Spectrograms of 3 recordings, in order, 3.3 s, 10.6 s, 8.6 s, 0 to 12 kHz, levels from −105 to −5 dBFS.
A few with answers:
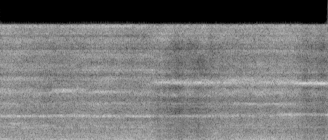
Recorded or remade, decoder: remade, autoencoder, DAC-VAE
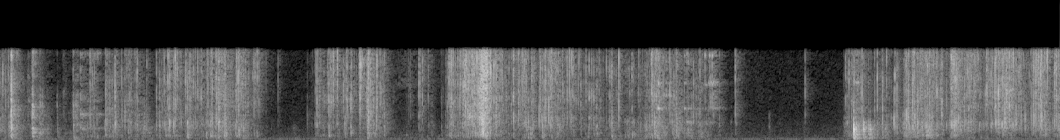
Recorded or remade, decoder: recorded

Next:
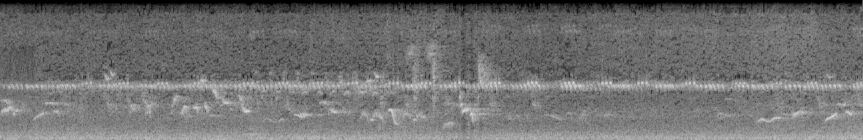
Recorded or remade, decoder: recorded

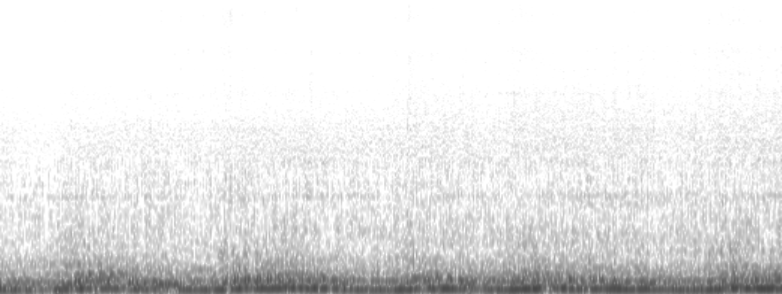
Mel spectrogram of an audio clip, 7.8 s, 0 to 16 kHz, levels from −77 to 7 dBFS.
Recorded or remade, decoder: remade, vocoder, BigVGAN v2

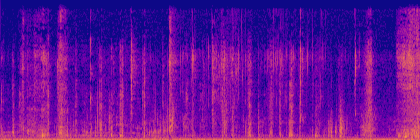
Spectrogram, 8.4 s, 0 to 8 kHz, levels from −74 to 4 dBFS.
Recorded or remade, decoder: recorded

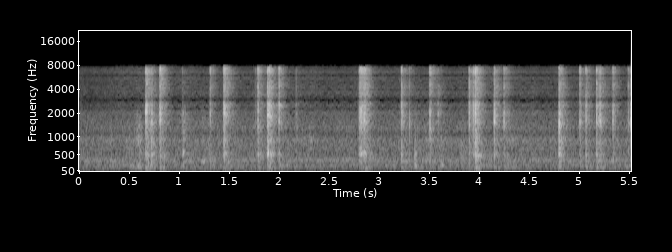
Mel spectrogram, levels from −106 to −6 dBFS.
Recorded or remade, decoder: remade, autoencoder, DAC-VAE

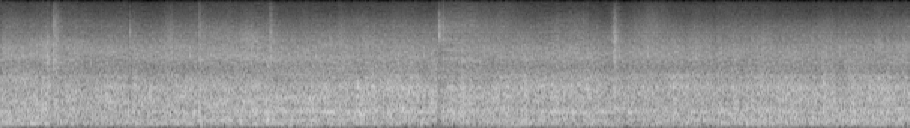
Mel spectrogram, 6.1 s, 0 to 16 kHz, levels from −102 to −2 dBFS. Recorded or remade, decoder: remade, codec, SNAC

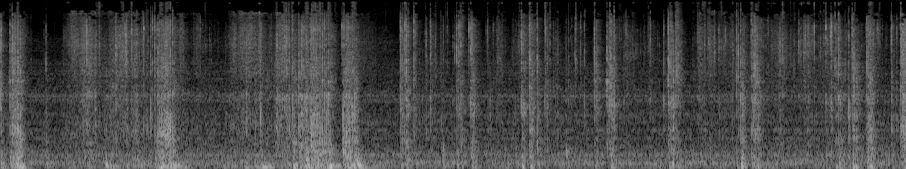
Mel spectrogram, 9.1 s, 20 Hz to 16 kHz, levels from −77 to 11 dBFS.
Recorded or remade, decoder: remade, vocoder, BigVGAN v2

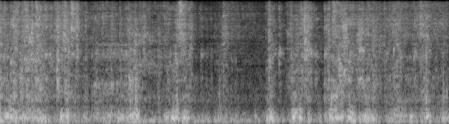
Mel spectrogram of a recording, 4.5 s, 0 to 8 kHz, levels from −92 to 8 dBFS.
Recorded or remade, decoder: remade, vocoder, HiFi-GAN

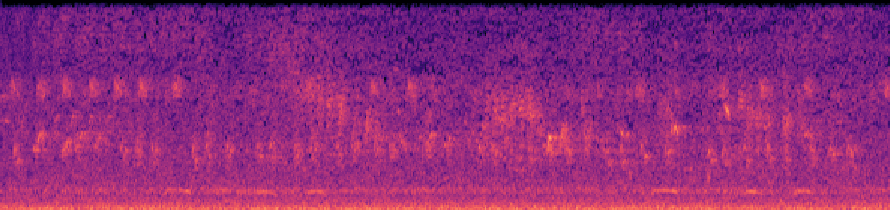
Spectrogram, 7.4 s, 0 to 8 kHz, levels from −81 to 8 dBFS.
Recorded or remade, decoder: recorded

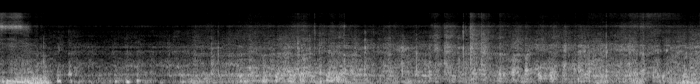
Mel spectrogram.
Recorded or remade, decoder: remade, codec, SNAC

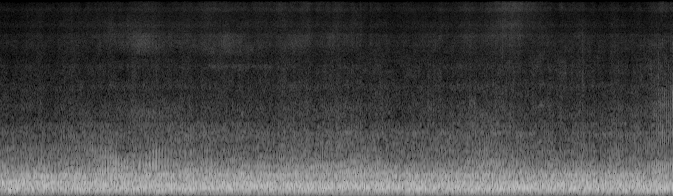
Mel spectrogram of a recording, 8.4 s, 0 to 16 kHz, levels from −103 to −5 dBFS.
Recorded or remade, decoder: remade, autoencoder, DAC-VAE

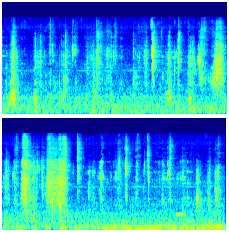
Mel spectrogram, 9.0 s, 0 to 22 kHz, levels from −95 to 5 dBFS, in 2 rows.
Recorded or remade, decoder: recorded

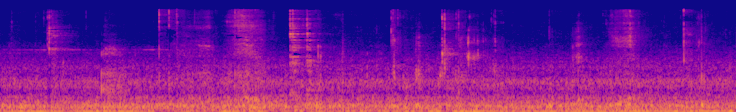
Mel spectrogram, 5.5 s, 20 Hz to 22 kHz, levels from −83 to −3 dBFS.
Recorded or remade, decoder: recorded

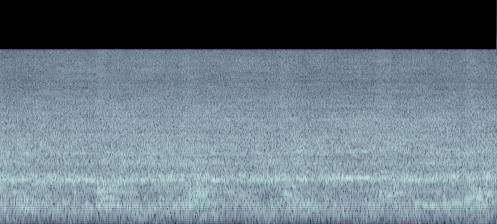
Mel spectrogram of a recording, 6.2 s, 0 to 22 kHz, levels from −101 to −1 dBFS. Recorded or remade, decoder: remade, autoencoder, DAC-VAE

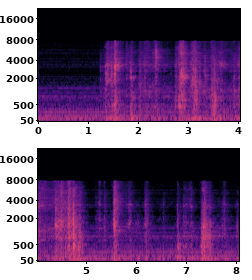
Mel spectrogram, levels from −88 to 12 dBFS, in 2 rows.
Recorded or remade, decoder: remade, vocoder, HiFi-GAN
